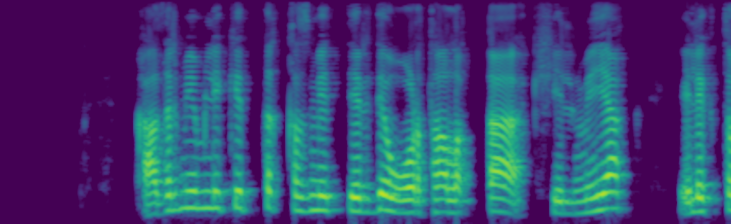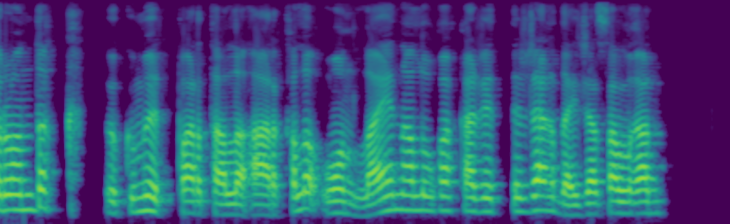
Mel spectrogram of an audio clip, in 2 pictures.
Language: Kazakh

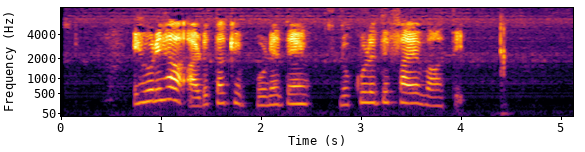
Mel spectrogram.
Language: Divehi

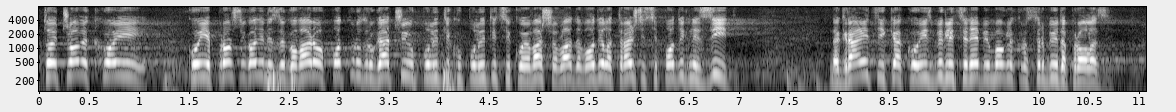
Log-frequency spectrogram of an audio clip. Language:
Serbian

